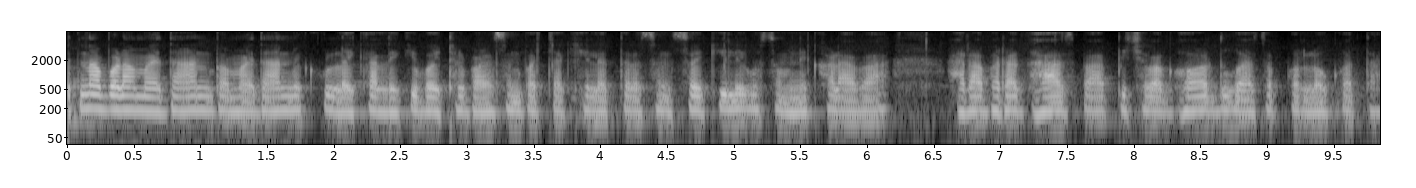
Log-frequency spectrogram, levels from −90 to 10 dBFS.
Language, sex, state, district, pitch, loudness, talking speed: Hindi, female, Uttar Pradesh, Varanasi, 175 Hz, -22 LUFS, 175 wpm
